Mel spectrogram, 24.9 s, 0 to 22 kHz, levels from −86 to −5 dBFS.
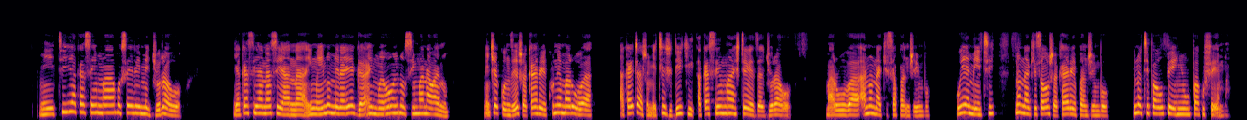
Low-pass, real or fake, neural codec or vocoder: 7.2 kHz; fake; vocoder, 44.1 kHz, 80 mel bands, Vocos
